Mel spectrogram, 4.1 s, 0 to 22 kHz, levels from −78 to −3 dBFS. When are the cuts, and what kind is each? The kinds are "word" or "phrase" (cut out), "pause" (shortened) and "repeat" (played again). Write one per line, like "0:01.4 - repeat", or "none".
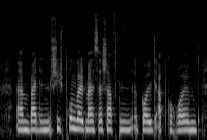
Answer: none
